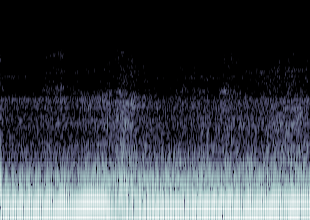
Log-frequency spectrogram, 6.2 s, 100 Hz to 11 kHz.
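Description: A 2024 Triumph Bonneville T120 cruises on a winter road, its engine a steady, loud drone close by with a brief dip in pitch midway, like a shift or throttle change, and no talking.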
